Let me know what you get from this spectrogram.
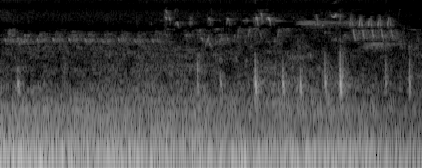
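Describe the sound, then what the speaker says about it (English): A woodpecker in a tree taps in a quick, irregular series against a loud outdoor background, while small birds chirp and twitter nearby. "Hey, listen, I hear a woodpecker."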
